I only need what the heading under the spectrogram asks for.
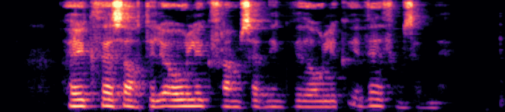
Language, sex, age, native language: Icelandic, male, 30-39, Icelandic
